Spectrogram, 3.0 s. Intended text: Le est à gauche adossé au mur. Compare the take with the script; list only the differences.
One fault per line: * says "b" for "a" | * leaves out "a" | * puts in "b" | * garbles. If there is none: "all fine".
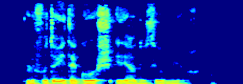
* puts in "fauteuil"
* puts in "et"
